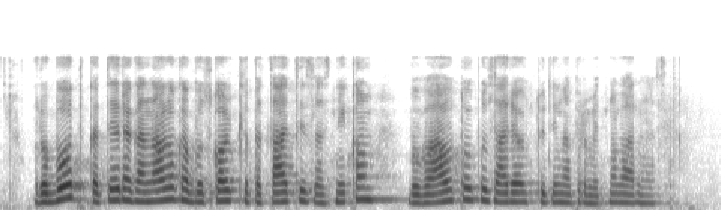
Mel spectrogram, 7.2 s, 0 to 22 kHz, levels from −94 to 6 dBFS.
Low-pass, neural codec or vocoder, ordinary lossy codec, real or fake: 7.2 kHz; codec, 16 kHz, 4 kbps, FreqCodec, smaller model; none; fake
